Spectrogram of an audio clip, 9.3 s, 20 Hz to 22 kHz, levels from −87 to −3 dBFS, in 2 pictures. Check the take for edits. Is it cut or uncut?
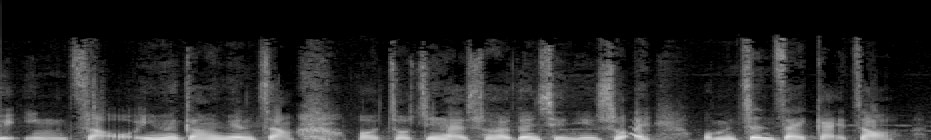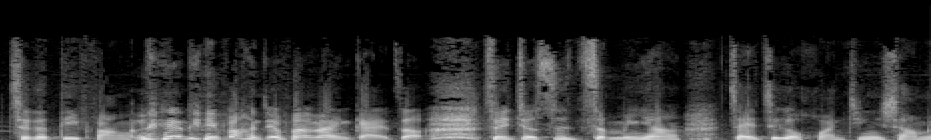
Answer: cut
